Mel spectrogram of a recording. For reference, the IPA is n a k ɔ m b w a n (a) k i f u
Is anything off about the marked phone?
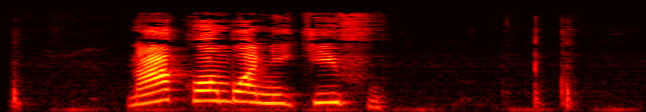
yes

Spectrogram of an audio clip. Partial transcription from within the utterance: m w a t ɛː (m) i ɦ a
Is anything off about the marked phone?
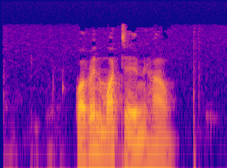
yes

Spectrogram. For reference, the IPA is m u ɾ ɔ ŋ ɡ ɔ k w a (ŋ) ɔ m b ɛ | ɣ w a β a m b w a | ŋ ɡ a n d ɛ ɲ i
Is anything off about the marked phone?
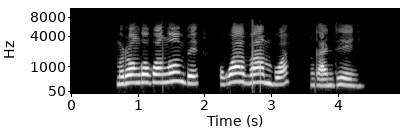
no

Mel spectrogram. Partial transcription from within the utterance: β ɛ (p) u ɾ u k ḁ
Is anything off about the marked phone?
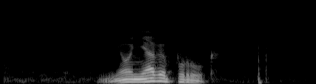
no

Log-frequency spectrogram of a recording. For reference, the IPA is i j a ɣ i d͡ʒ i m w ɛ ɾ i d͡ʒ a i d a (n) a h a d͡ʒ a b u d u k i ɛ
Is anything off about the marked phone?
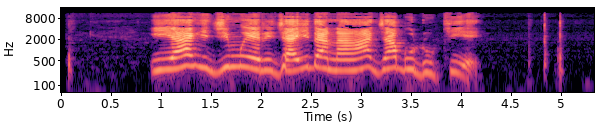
no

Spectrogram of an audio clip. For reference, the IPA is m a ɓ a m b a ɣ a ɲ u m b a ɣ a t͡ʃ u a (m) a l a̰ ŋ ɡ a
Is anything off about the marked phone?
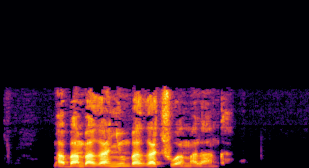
no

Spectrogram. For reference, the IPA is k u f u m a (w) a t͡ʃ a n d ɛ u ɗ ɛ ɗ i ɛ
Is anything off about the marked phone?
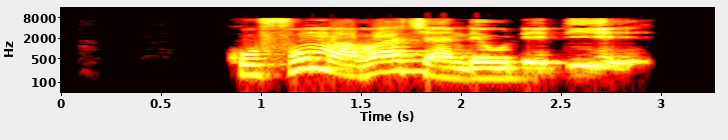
yes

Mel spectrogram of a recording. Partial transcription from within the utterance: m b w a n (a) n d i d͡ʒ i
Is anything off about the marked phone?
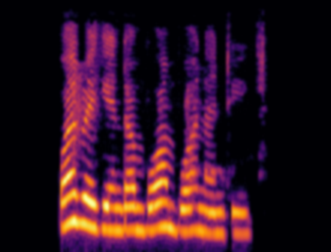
no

